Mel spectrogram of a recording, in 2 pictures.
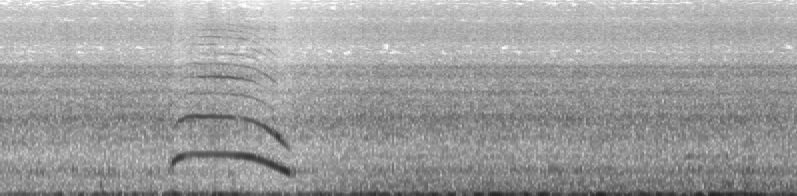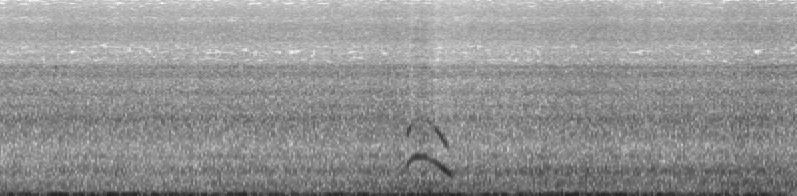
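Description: Water rushes and splashes steadily inside an enclosed tube.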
